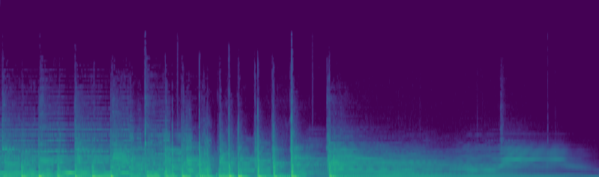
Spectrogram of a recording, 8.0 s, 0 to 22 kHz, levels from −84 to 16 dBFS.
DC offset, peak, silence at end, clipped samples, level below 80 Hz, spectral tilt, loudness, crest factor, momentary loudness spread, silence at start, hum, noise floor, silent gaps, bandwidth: under 0.1%; -4 dBFS; 0 s; under 0.1%; -34 dBFS; -6.5 dB/octave; -23 LUFS; 18 dB; 15 LU; 0 s; none; -44 dBFS; none; 11 kHz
